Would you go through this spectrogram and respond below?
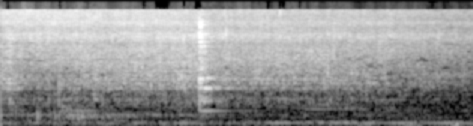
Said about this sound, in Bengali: তার জন্য সবজি ভেজে নিচ্ছি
